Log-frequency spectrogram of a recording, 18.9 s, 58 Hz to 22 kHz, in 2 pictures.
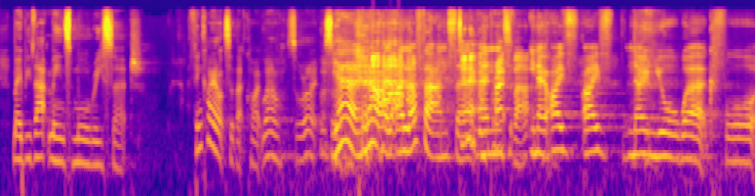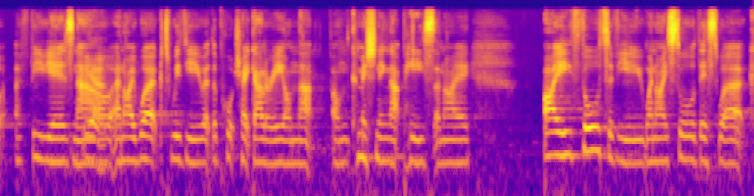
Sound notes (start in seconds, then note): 4.2 audience laughing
